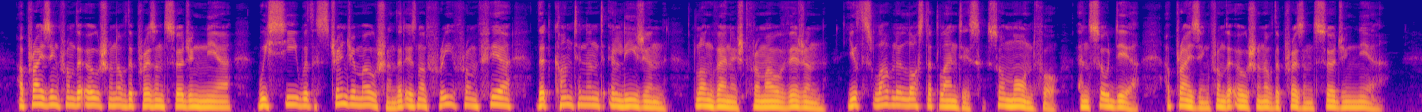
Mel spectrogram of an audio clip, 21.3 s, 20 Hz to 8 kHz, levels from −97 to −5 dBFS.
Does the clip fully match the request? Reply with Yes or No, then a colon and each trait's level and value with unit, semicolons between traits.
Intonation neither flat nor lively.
Yes: average, 3.6 semitones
